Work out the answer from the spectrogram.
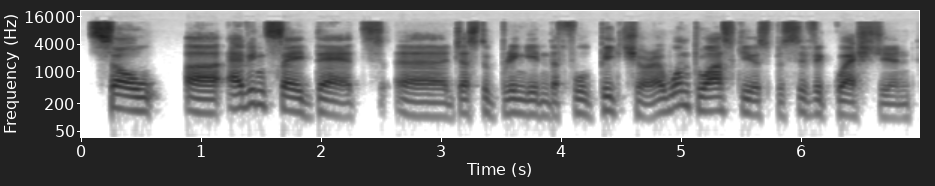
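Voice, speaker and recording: A man hosting an academic interview, speaking in a measured way with many fillers. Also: mid-range voice, darkish tone, dry recording, studio quality. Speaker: interview host.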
